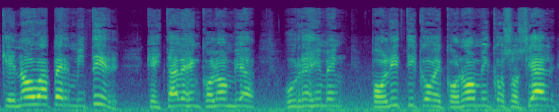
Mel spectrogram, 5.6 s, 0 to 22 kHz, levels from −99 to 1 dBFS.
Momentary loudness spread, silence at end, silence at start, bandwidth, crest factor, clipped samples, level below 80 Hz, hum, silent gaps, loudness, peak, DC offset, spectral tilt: 14 LU; 0 s; 0 s; 16.5 kHz; 16 dB; under 0.1%; -40 dBFS; none; none; -21 LUFS; -4 dBFS; under 0.1%; -5 dB/octave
